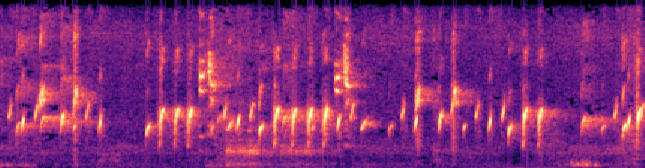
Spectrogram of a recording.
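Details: Goldfinch singing in quick bursts of sharp, tinkling chirps and twitters, high and rapid, with a brief pause near the start, then a lively run of bright, liquid notes and short buzzy trills.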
